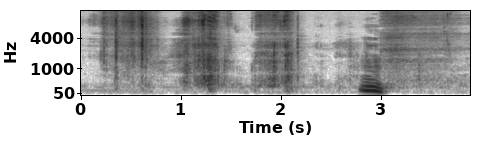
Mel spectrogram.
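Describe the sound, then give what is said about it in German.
Wet, crunchy bites into juicy fruit followed by a few seconds of moist, squelching chewing in uneven bursts, ending with a brief low, voiced murmur of satisfaction. “Das Obst schmeckt übrigens klasse. Super saftig, ey.”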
